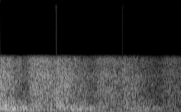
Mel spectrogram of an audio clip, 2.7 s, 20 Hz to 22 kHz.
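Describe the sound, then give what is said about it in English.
The Metal Blade weapon firing in the NES video game Mega Man 2 gives a loud, harsh, continuous burst of electronic noise that holds steady for a few seconds. “Use the Metal Blade weapon in Mega Man 2 on the NES to attack enemies in 8 directions.”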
